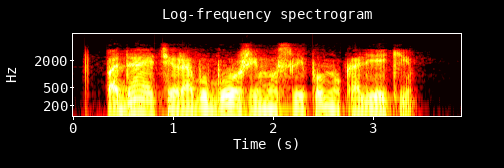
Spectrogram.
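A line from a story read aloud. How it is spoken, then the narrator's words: Timid plea. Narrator (Russian): робко попросил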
